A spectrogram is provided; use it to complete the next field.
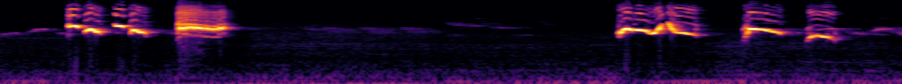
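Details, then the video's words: Song of an orange-headed thrush from northern Bali, played to prompt other birds into song: two loud bursts of quick, sweeping whistled notes and a harsher rasping note, with soft thin whistles between and steady low hum. "Punglor Merah Lagi Berkicau.. Untuk Pancingan Bunyi"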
